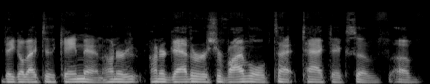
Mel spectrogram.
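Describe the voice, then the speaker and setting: A man on a podcast panel chatting casually, agreeable and somewhat halting as he works out his thoughts. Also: mid-range voice, flat delivery, a bit bright, dry recording, studio quality. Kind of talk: casual book discussion.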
